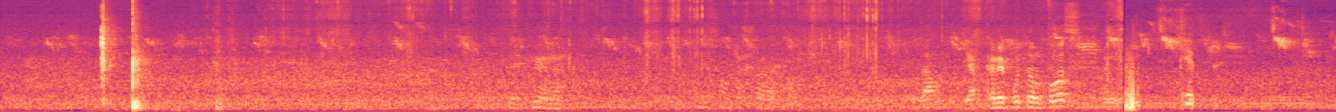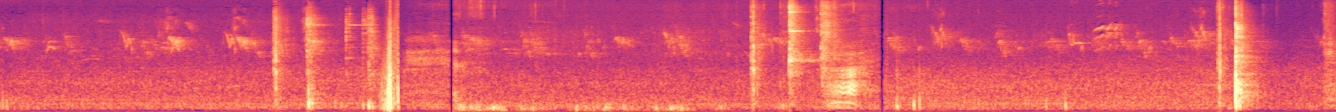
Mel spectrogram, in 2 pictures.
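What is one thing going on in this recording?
A bowstring twangs as an arrow is released.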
